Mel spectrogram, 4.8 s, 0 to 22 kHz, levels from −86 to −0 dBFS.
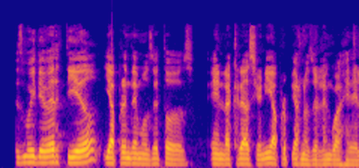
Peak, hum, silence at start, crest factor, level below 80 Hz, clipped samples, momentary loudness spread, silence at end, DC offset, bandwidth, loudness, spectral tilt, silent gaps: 0 dBFS; none; 0.2 s; 16 dB; -48 dBFS; under 0.1%; 7 LU; 0 s; under 0.1%; 12 kHz; -16 LUFS; -5.5 dB/octave; none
